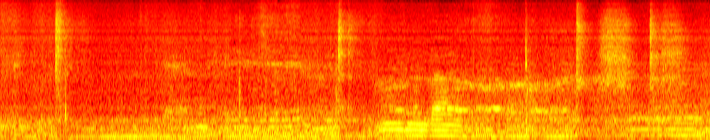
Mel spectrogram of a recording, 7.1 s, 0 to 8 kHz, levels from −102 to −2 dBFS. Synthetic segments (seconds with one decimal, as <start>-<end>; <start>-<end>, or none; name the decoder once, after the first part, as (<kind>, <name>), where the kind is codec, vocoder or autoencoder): 0.0-2.3 (autoencoder, DAC-VAE); 3.0-7.1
